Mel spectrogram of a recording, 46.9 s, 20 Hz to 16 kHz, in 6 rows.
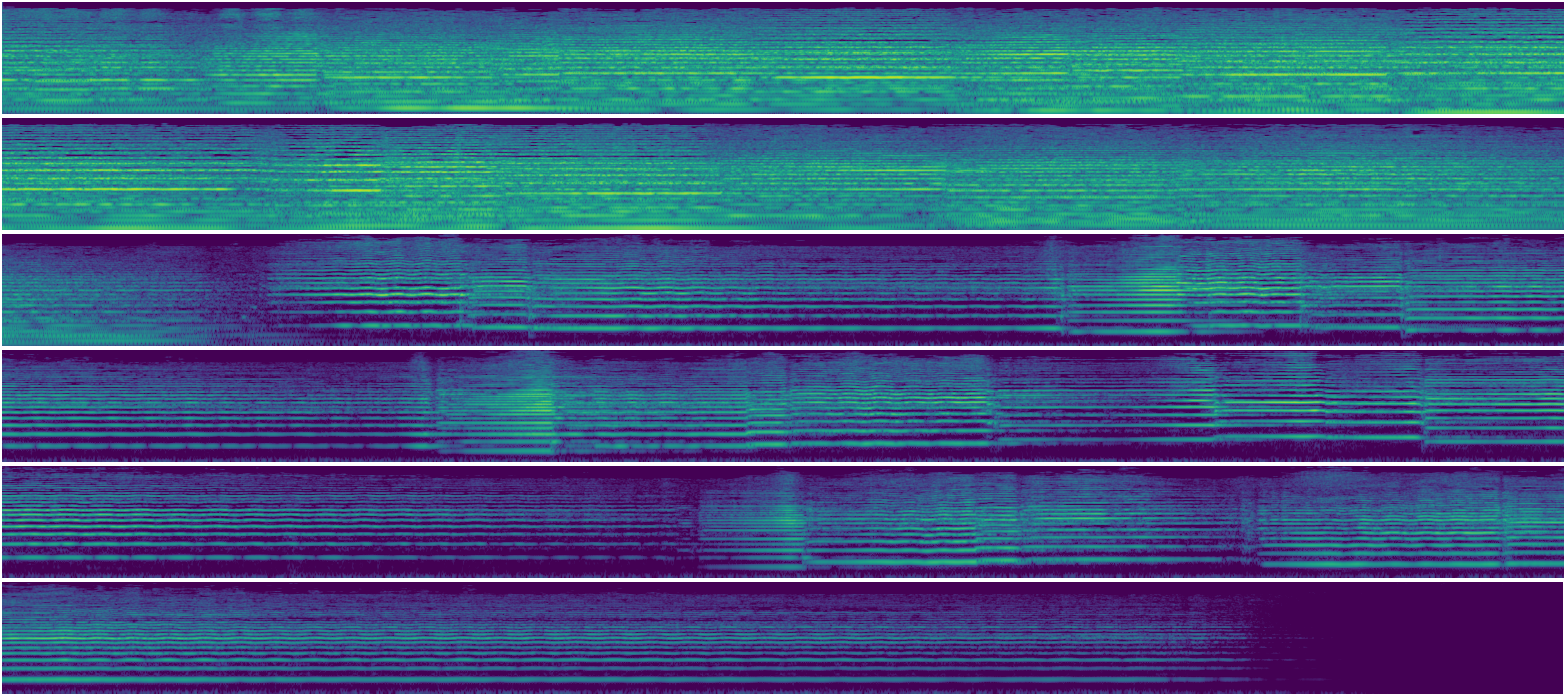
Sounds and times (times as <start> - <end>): Bowed string instrument: 0.0 - 45.6.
